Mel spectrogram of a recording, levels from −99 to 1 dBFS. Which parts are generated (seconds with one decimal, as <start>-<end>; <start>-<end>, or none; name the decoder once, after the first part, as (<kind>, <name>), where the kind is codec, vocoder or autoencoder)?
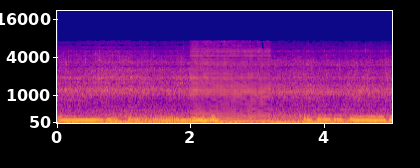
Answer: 2.0-3.2 (vocoder, BigVGAN v2)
